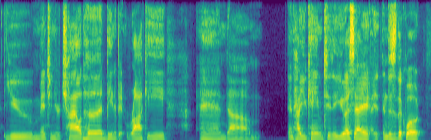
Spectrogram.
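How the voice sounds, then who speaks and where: A man's voice: medium pitch, flat delivery, slow pace, dark tone, clear, resonant tone. A man from the United States hosting a podcast, chatting in a friendly, easygoing way and joking with his guest. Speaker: podcast host. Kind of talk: casual interview chat.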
